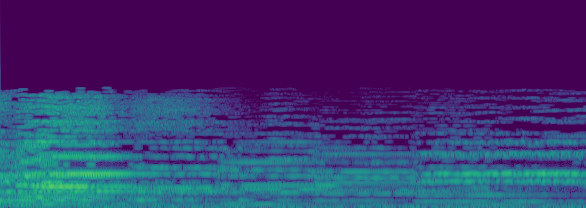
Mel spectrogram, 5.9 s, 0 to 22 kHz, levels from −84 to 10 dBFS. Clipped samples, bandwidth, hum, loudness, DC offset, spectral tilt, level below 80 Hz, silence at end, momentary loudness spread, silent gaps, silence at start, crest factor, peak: under 0.1%; 4.1 kHz; none; -23 LUFS; under 0.1%; -10 dB/octave; -42 dBFS; 0 s; 19 LU; none; 0 s; 18 dB; -6 dBFS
